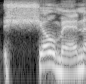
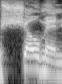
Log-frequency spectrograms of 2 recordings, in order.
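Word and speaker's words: Schoemann: But it's pronounced like The Greatest Showman.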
